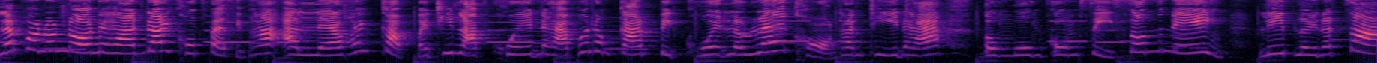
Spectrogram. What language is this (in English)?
Thai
